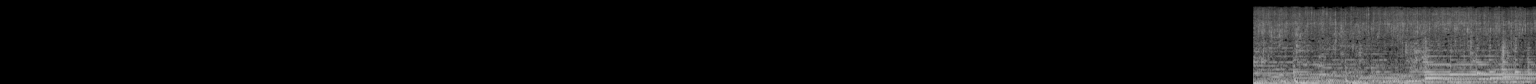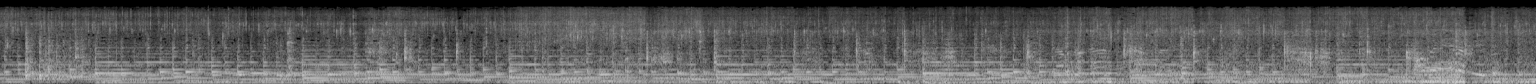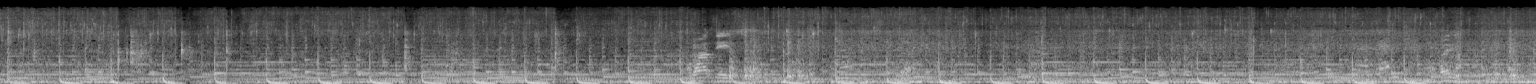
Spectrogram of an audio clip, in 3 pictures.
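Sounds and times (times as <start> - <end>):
background music: 12.6 - 46.0
food sizzling in oil: 12.6 - 46.0.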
